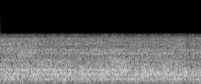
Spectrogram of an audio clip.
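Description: Electric paint sprayer's pump motor running steadily while the sprayer is cleaned out, a continuous loud machine sound with a fixed hum.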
